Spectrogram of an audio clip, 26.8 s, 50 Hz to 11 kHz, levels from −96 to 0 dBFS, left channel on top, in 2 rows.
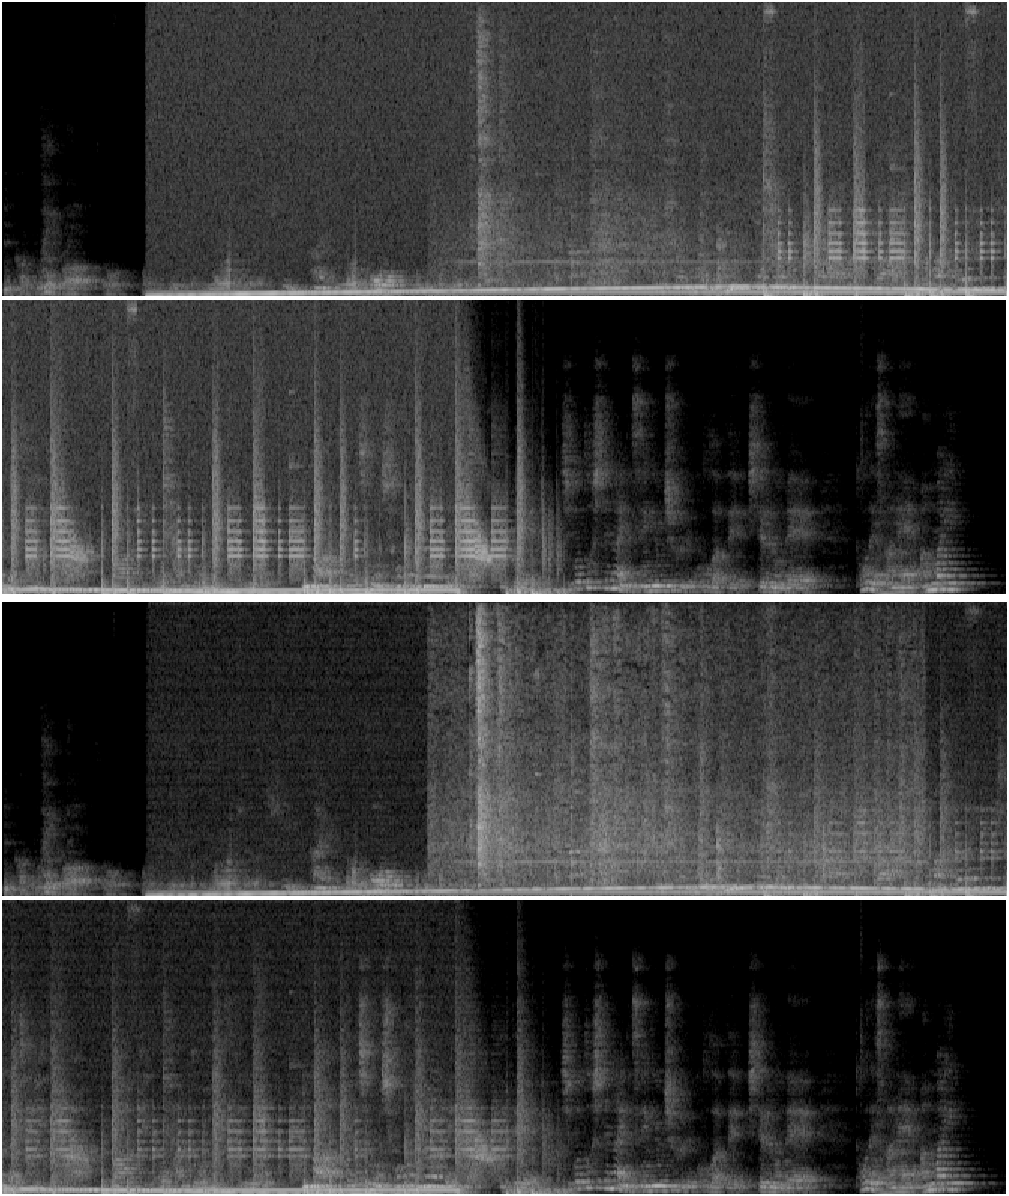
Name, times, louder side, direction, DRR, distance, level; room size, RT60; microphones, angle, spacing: voice 1, 0.0-1.6 1.8-3.9 4.6-7.4 7.6-8.3 25.0-25.5, left 2 dB, 20° right, -6 dB, 2.5 m, -50 dB
voice 2, 0.5-1.0 4.1-4.4 8.3-11.2 11.6-12.0 12.4-14.5 14.8-16.9 17.4-19.7 20.0-20.5 20.8-24.1 24.8-26.1, equal, 5° left, -8 dB, 2.1 m, -41 dB
sound 1, 1.9-19.5, left 3 dB, 75° left, 0.6 m, -34 dB
sound 2, 5.6-12.3, right 9 dB, 45° right, 0.4 m, -41 dB
sound 3, 10.1-20.9, left 6 dB, 35° left, 0.3 m, -36 dB
11.5 x 4.5 x 4.9 m, 1.0 s
head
